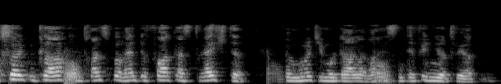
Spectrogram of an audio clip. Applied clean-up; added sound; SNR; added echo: neural mask model DeepFilterNet 3.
